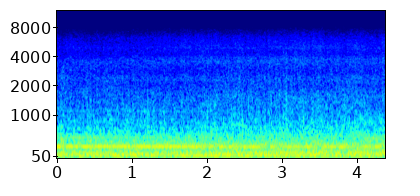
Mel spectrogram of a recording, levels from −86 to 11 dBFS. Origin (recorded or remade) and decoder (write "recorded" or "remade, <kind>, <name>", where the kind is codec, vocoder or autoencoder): recorded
